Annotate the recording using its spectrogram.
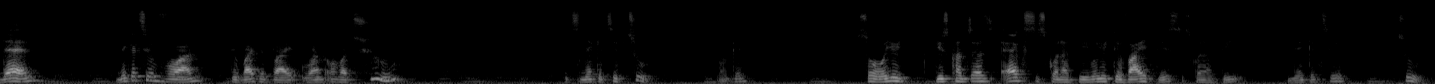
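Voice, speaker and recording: With vocal fry and a dark, mellow tone, a man of medium pitch talks at a moderate pace, with ordinary pitch variation, big swings in loudness and long, frequent pauses. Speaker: maths teacher. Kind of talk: tutorial.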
